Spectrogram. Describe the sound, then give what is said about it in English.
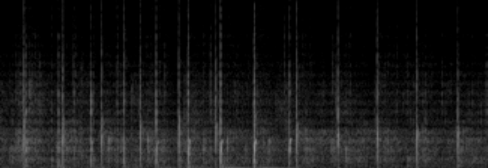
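A round of applause: a steady run of crisp hand claps, fairly even in rhythm and moderately quiet, with no voices over it. “And I'd like to give her a special round of applause because that's quite an accomplishment.”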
